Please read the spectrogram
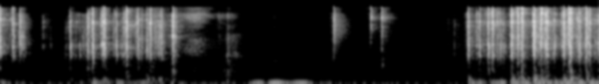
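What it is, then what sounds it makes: Plastic mechanical keyboard. Fingertips of both hands type on a compact backlit mechanical keyboard with white plastic keycaps, producing quick, bright plastic clacks over a low thump. A dense burst of keystrokes thins to a few scattered taps in the middle, then fast, steady typing resumes to the end.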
